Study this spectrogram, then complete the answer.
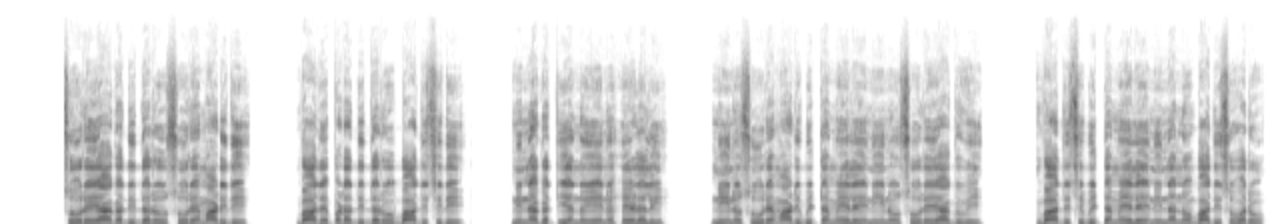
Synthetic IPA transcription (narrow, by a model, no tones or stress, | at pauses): suːɾɛjaːɡɐd̪id̪ːɐɾuːsuːɾemaːɽid̪i | baːd̪epɐɽɐd̪id̪ːɐɾuːbaːd̪isid̪i | ninːɐɡɐt̪ijɐnːueːnuɦɛːɭɐli | niːnusuːɾemaːɽibiʈːɐme̞ːle̞niːnusuːɾɛjaːɡuʋi | baːd̪isibiʈːɐme̞ːle̞ninːɐnːubaːd̪isuʋɐɾu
